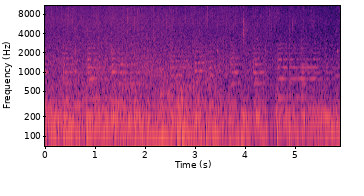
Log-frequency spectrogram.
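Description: Steady rain drums and patters on recording equipment set up outdoors in a patio, soaking it, a dense, even hiss of countless drops with occasional sharper taps, holding constant throughout with no voices.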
